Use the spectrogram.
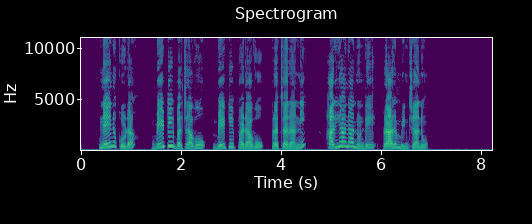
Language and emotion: Telugu, neutral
